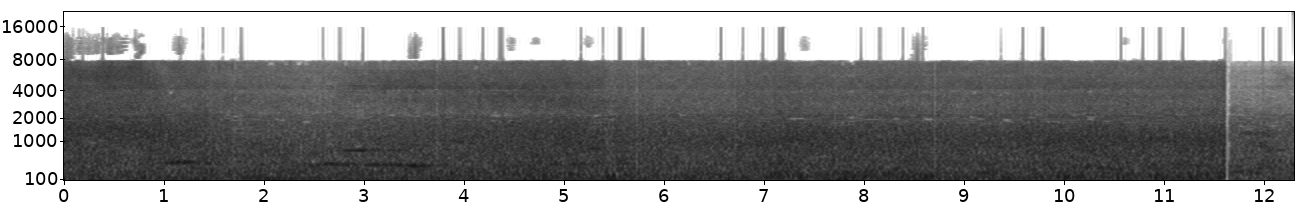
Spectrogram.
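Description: Train running at speed through deep floodwater beside a platform: a loud, steady rush of train noise and water spray thrown up off the tracks. It drops abruptly near the end, and a quieter rush continues.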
